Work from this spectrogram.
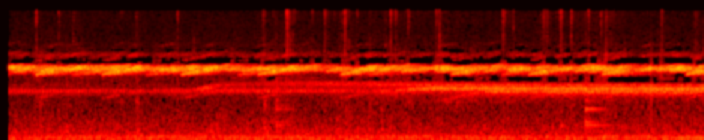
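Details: Many very small spring peepers clinging to an old barn shovel in light rain, a dense unbroken chorus of high peeping whistles merging into a steady shrill band, with a lower continuous trill from toads beneath and faint rain patter.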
